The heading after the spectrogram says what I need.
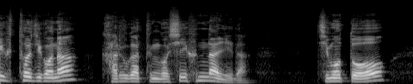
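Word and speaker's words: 地元: 지모토, 자, 이건 발음 조심해야죠. 치모토가 아니라 지모토입니다.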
